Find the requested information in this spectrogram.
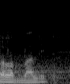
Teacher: هو ليس لأن هذا يرى حركتين وهذا يرى أربع، لا، هما يرى، لكن الحركة عنده بطيئة وهذا الحركة عنده سريعة. يعني الحين لما أقول ولا الضالين، ست حركات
